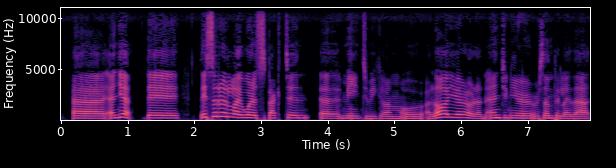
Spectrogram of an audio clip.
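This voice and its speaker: A woman with a Spanish accent, fairly high-pitched, with lively intonation at a moderate pace, in a very clean recording with a silent background. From Spain. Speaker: stand-up comedian. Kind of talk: interview. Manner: halting.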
